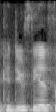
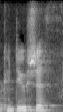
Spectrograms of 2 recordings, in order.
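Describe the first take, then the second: First: Caduceus said kuh-DOO-see-us; alternate pronunciation. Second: Caduceus said kuh-DOO-shus; alternate pronunciation. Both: Shown as a demonstration. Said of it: "however you wanna say it".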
